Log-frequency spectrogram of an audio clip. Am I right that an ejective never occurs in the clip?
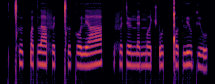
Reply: no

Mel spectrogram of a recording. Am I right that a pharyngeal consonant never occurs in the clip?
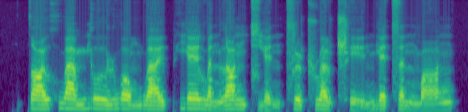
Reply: yes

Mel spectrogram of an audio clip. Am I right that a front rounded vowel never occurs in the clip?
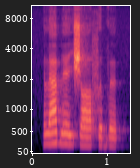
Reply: no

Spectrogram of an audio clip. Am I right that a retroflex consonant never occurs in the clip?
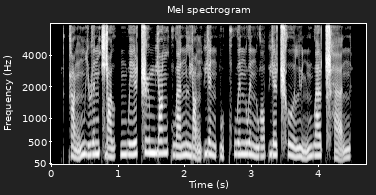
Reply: no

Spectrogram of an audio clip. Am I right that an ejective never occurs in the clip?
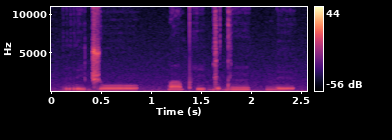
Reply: yes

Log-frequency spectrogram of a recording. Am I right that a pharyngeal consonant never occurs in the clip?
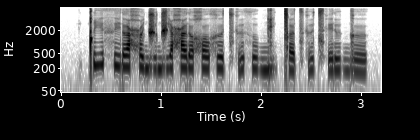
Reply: no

